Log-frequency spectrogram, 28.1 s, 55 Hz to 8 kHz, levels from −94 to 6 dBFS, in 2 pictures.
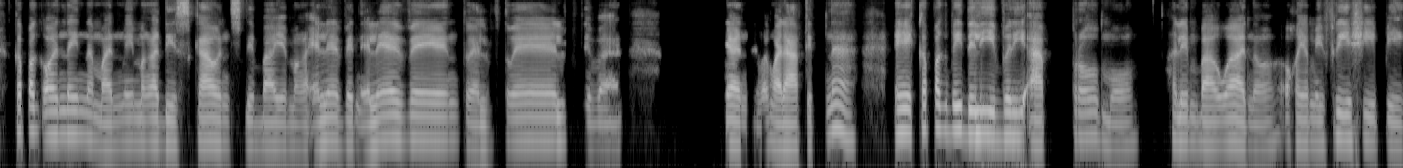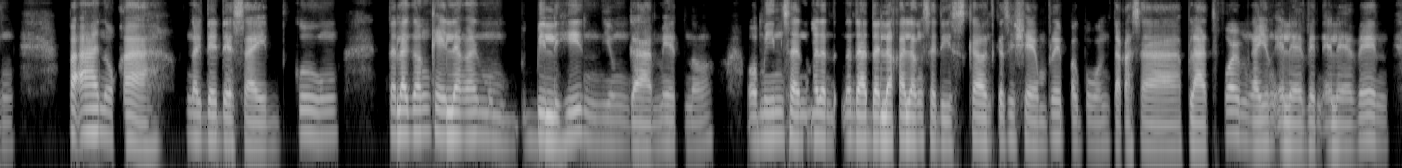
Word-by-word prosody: kapag 160 0 -3
online 150 0 -2
naman 110 -3 -4
may 120 0 -6
mga 120 0 -2
discounts 120 0 +2
'di 115 -2 -10
ba, 110 0 -3
'yung 110 -1 -4
mga 105 +1 -5
11:11 125 +2 0
12:12 125 +3 -3 0.2
'di 110 - -10
ba. 110 0 -7 1.2
'Yan, 115 -2 +5
'di - - -20
ba 110 - -7
malapit 110 0 +2
na. 165 -4 -3 0.4
Eh, 160 0 +5
kapag 175 -1 -3
may 175 0 +3
delivery 145 -2 +2
app 120 -1 +4 0.2
promo, 125 -6 -8 0.4
halimbawa 120 -2 0
'no, 110 +4 -11
o - - -8
kaya 120 -1 -3
may 115 -2 -5
free 135 0 +1
shipping, 115 -4 -2 0.5
paano 160 -3 +4
ka 120 -6 +4 0.4
nagde-decide 125 -5 +2 0.2
kung, 150 -1 -7 0.5
talagang 155 +1 +3
kailangan 145 -1 +4
mong 135 -3 -10 0.2
bilhin 130 0 +3
'yung 120 -1 -9
gamit 110 +1 -1
'no, 110 +3 -12 0.4
o 130 - -1
minsan 140 -1 +3
nada 140 -1 +3
nadadala 130 -1 +4
ka 130 0 +3
lang 130 0 +3
sa 130 - +1
discount 120 +1 +1
kasi 130 +1 -4
siyempre 115 +4 +1
'pag 115 -2 -10
pumunta 115 0 -6
ka 110 - -1
sa 105 -2 +1
platform 125 +4 0
ngayong 120 +1 +1
11:11 115 +2 -2
125 Hz, 130 wpm, -25 LUFS, 115-140 Hz, 1.2 s, Yan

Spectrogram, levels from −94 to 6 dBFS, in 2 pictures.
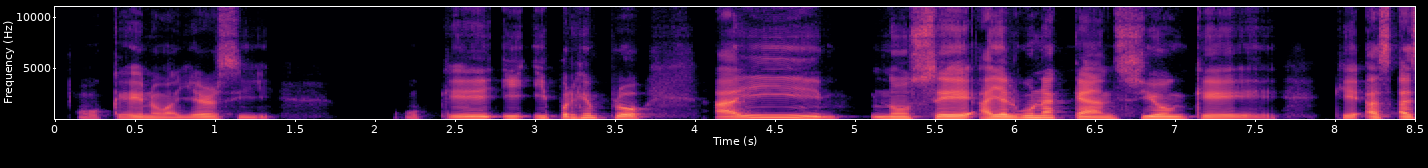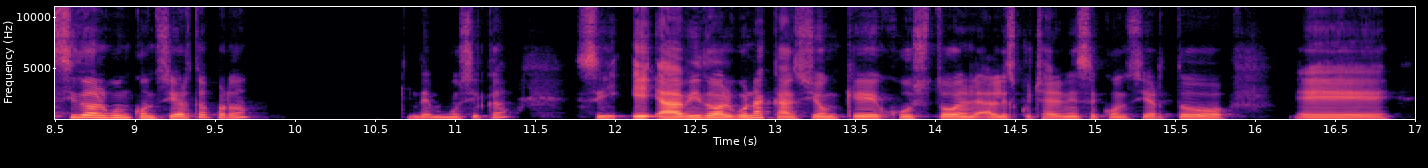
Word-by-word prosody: Okey, 120 +2 -5
Nueva 110 -3 -3
Jersey. 115 0 -4 0.8
Okey, 130 +4 -2
y 160 -1 -4
y, 165 - -2
por 165 +1 -1
ejemplo, 170 -4 0 0.4
hay, 170 -2 +1 0.2
no 140 +1 0
sé, 145 -1 +5
¿hay 140 +3 +5
alguna 180 +2 +3
canción 145 +2 +2
que 110 -7 -2 0.3
que? 125 0 -3
¿Has 155 0 +1
has 160 +2 +1
ido 215 +1 +4
a - - +7
algún 195 -1 +1
concierto, 175 +3 -2
perdón, 205 +4 -4 0.9
de 120 -4 -6
música? 170 - -6 0.4
Sí, 165 +1 -5
¿y 150 +1 +5
ha 145 0 +9
habido 180 +5 +4
alguna 180 +2 +2
canción 140 -2 -2
que 160 -1 +1
justo 150 +2 -2
al 130 -3 0
escuchar 125 +1 -6
en 140 - -2
ese 150 +3 -5
concierto, 135 +2 -3 0.4
eh, 115 -2 -1
150 Hz, 140 wpm, -23 LUFS, 125-165 Hz, 0.9 s, ha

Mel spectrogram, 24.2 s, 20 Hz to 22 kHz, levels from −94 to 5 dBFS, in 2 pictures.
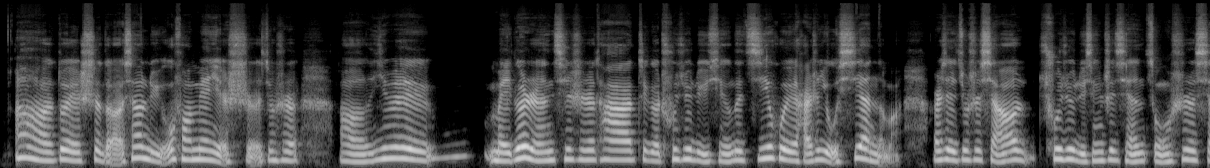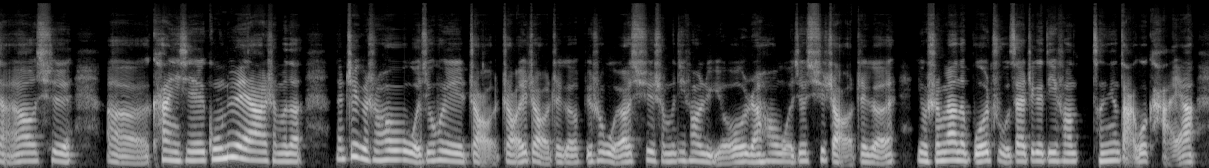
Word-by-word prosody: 啊， 250 -7 +2
对， 210 -1 +1
是 220 +2 -2
的， - - -1
像 265 0 +1
旅 200 -5 0
游 175 - -1
方 235 -1 -1
面 230 -1 +1
也 180 -3 0
是。 180 - -5
就 215 - -5
是， 210 -1 -3 0.4
啊， 180 -3 -2
因 240 +6 0
为 250 -3 +3 0.5
每 205 - +1
个 260 +5 +7
人， 205 -3 +3
其 235 +2 -3
实 225 -1 -2
他 225 -1 +3
这 220 0 -8
个 195 -1 -1
出 235 +6 -4
去 235 +1 0
旅 195 -4 -2
行 180 0 -4
的 215 0 -1
机 240 +5 -1
会 240 -6 +2
还 190 - +1
是 225 +4 -3
有 205 - 0
限 240 +4 +1
的 175 - -4
嘛， - - -10 0.3
而 215 - -1
且 225 -2 +2
就 220 +2 -3
是 225 0 -3
想 200 -4 +1
要 205 +4 +3 0.2
出 240 -1 0
去 235 0 +2
旅 185 -4 -1
行 200 +3 -3
之 225 +2 -3
前 190 -2 -2
总 180 -2 -3
是 225 +4 -2
想 190 -4 -2
要 195 +2 0
去， 195 -2 -2 0.3
啊， 150 -6 -3
看 225 -2 +3
一 - - +1
些 205 0 0
攻 240 +4 +4
略 280 0 +6
呀 215 -3 +6
什 200 -1 -5
么 190 - 0
的。 185 -1 0 0.3
那 240 - -3
这 300 +5 +2
个 245 -3 +3
时 220 - -4
候 225 +1 +1
我 185 -6 +3
就 200 +4 -3
会 200 -4 0
找 - - -1
找 170 -3 -1
一 190 - +2
找 175 -9 0
这 170 +5 -5
个， 165 0 -3
比 170 - -9
如 - - -5
说 205 +1 -3
我 175 -5 -1
要 175 - +3
去 210 +4 -3
什 195 -2 -5
么 185 - -2
地 200 +2 -5
方 200 -1 -2
旅 170 - 0
游， 165 +5 0
然 175 0 +1
后 190 +1 -3
我 - - -2
就 195 - -3
去 200 +3 -4
找 - - 0
这 180 - -3
个 165 +1 0 0.2
有 200 -2 -1
什 195 +1 +1
么 205 - +3
样 215 - +7
的 205 - +3
博 190 0 +3
主， 195 -4 -4
在 195 +2 +2
这 200 - -3
个 200 - +2
地 200 +1 -1
方 190 0 -1
曾 195 - -1
经 205 - 0
打 - - +3
过 195 - +1
卡 - - -2
呀， - - +2
200 Hz, 290 characters per minute, -21 LUFS, 185-225 Hz, 0.5 s, 个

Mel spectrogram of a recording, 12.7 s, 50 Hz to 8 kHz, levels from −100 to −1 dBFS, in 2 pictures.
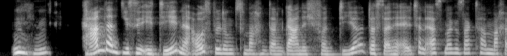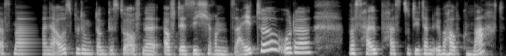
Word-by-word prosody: Mhm. 235 -2 +4 0.4
Kam 335 +4 +8
dann 320 -9 +7
diese 235 -2 +1
Idee, 190 - +2
'ne - - +2
Ausbildung 210 -7 +1
zu 200 - -7
machen, 185 -1 -5
dann 175 -2 -3
gar 175 0 +4
nicht 175 0 -4
von 170 -4 -6
dir, 235 - 0
dass 210 -2 0
deine 170 0 0
Eltern 180 +8 -2
erst 230 +1 -1
mal 225 -1 -1
gesagt 225 +1 -5
haben: 215 -2 -1
„Mach 195 0 -4
erst 195 +1 -7
mal 190 -1 -5
'ne 185 0 -3
Ausbildung, 215 -2 -2
dann 185 -1 -3
bist 190 0 -6
du - - -1
auf - - -3
'ner 175 -2 -2
auf 180 0 0
der 180 0 0
sicheren 180 -2 -2
Seite“, 215 - +1 0.2
oder 250 +1 +1 0.4
weshalb 210 -1 0
hast 195 0 -2
du 205 - -6
die 190 0 -3
dann 190 0 -1
überhaupt 185 0 -1
gemacht? 170 -2 -2
195 Hz, 205 wpm, -24 LUFS, 180-225 Hz, 0.4 s, Kam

